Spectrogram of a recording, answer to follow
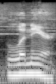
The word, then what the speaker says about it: Lanier: Lanier.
